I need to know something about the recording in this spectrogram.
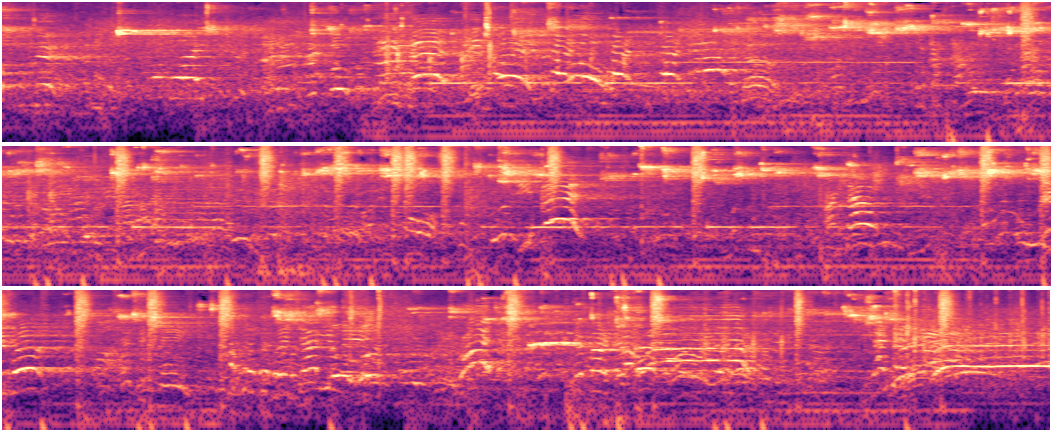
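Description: Basketball game play on a hardwood gym floor: the ball bouncing in repeated low thumps, steadily from about ten seconds in, sneakers squeaking in short chirps, and players calling out, all echoing in the gym.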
